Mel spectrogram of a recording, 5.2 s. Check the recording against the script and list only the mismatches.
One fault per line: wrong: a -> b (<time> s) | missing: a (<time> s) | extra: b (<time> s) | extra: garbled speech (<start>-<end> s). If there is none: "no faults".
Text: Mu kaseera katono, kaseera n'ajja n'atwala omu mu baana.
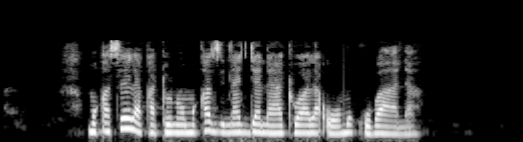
wrong: kaseera -> omukazi (1.9 s)
wrong: mu -> ku (3.6 s)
